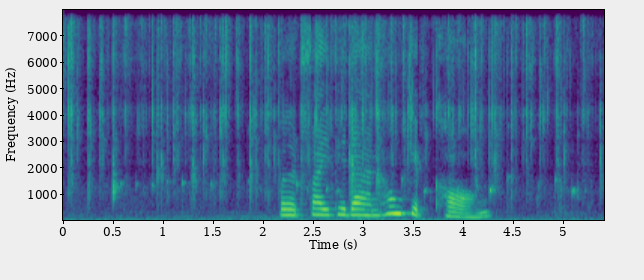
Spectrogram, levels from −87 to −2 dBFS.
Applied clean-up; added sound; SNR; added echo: none; Gurgling / Liquid; 9 dB; none.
